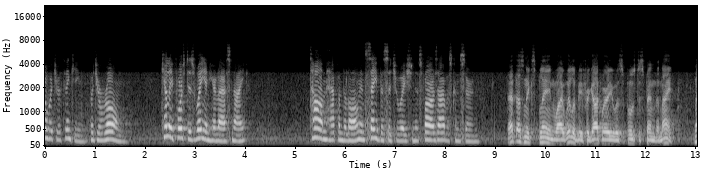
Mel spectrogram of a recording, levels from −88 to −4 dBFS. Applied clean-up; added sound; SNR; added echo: none; none; none; none.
